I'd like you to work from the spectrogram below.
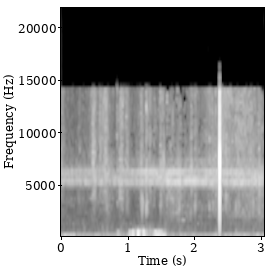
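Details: Punjabi pigeon, offered for sale in Najafgarh, Delhi, gives one low cooing phrase lasting under a second, with a rolling wavering tone over steady background hiss and a single sharp click afterwards.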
